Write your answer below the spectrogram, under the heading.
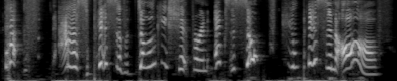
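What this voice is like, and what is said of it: Anime-style character voice. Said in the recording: “the anime voice”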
